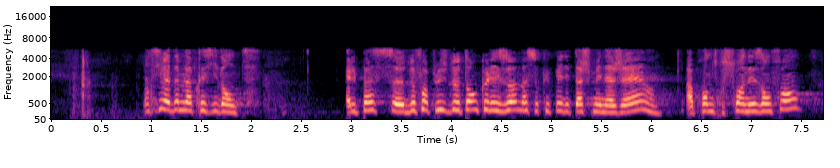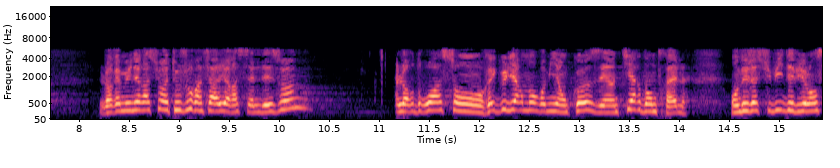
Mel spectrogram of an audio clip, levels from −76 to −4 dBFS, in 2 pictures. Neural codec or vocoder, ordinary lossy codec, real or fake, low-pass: none; none; real; 5.4 kHz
